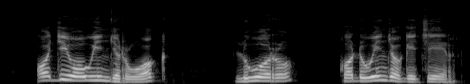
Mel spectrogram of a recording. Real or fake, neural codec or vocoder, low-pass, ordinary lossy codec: fake; vocoder, 44.1 kHz, 128 mel bands every 512 samples, BigVGAN v2; 14.4 kHz; none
